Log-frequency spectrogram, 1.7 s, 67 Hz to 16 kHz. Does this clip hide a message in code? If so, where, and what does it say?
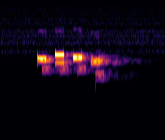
Yes: multi-frequency trunk signalling (R2, with the far end's replies) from 0.4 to 1.0 s, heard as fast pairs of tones, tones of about 90 ms. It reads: 3761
